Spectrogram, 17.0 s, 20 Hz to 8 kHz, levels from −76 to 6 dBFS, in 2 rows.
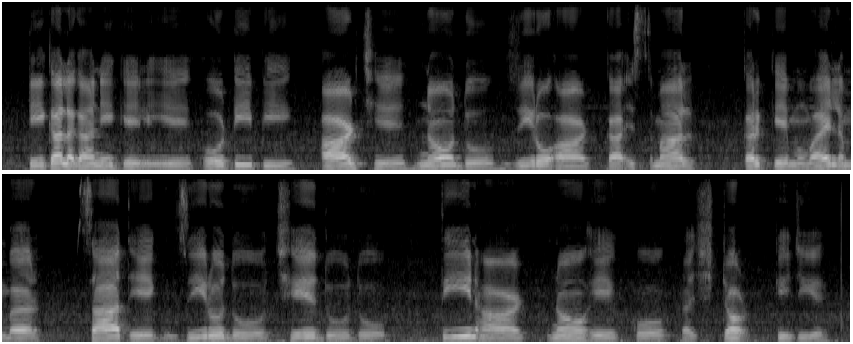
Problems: none marked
